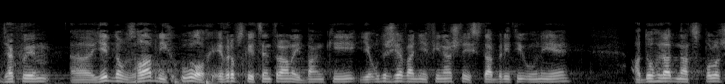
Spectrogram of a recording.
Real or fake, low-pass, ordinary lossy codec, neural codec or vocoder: real; 7.2 kHz; none; none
